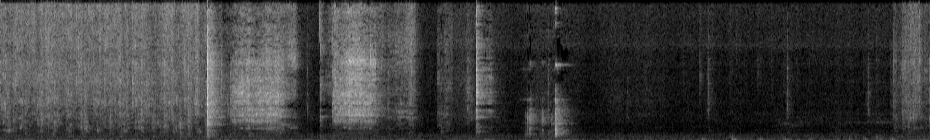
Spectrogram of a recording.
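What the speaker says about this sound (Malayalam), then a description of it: "എല്ലാം കൂടെ ചേർത്ത് നമുക്കിത് മിക്സ് ചെയ്യാം." Butter cake batter being mixed in a bowl, giving intermittent scraping and rasping strokes of a utensil, with bursts of brisk stirring and quiet gaps between them.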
